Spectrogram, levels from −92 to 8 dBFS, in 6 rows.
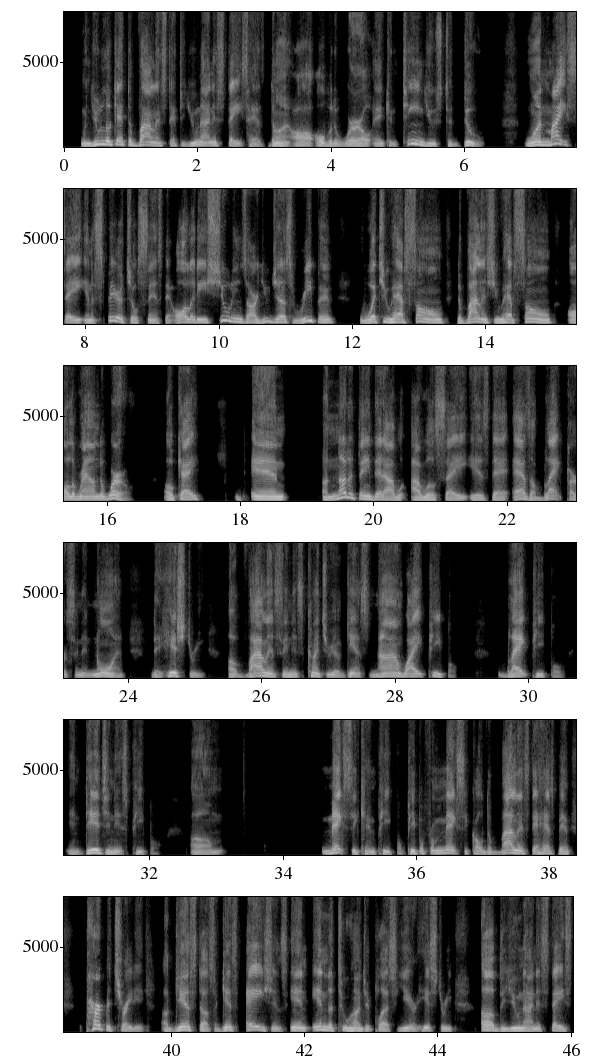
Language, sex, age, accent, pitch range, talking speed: English, male, 50-69, American, 115-155 Hz, 140 wpm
